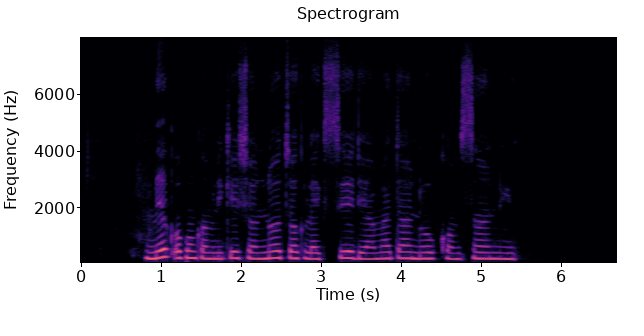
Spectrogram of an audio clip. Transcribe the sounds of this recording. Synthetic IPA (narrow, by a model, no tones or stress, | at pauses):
mekopə̃nkɔmjunikeʃɔ̃nːotɔklaɪksedeamatanokʰɔ̃nsanju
